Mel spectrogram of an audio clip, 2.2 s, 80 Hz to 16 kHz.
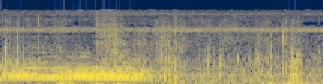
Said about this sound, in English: but you can actually hear the train, which is about 3 miles away. Yeah, it should pick up the horn at least. You can hear the train running, but it's not the horn. Yeah. That's how quiet it is out here.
